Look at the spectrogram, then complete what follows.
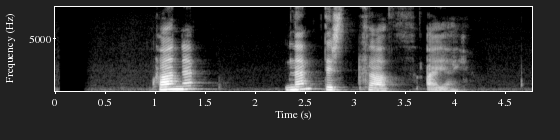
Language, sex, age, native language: Icelandic, female, 40-49, Icelandic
